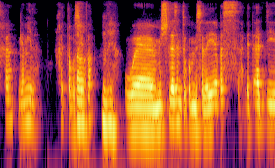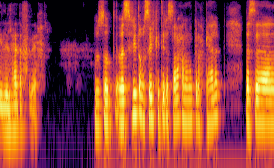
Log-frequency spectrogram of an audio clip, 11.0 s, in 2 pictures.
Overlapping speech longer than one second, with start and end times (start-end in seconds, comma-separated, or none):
none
